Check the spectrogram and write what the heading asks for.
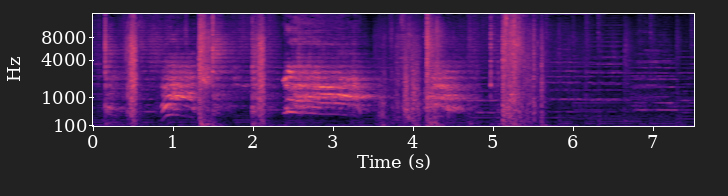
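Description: Fight-scene sound effects: about five punch and body-blow thuds, with a man's shouts and grunts between them, over background music. From about six seconds in, only the music carries on.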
